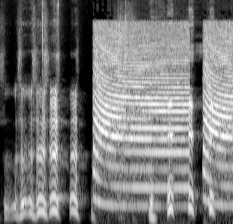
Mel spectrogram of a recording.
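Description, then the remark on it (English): A brief shouted voice gives way to a loud, blaring air horn sound effect from a soundboard that holds for about a second, cuts out briefly, then blasts again, with faint voices underneath. “Fuck, that was the perfect time to do the air horn.”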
